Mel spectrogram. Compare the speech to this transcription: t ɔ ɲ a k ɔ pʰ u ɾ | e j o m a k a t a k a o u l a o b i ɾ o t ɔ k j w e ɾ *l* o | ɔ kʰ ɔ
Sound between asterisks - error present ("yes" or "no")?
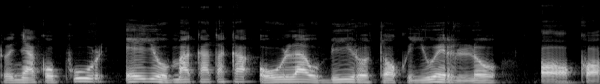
no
